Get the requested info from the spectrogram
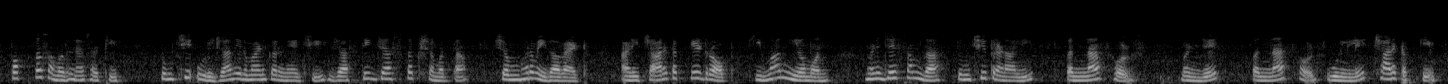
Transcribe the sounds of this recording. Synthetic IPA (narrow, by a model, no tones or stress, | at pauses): fəkt̪əsəməd͡zʱɳjasaʈʰiː | t̪umt͡ɕiːʔuɾd͡ʑaniɾmaɳkəɾɳjat͡ɕiːd͡zast̪iːk̚d͡zast̪əkʂəmət̪a | ɕəmbʱəɾmeɡaʋæʈ | a̰ɽ̃it͡ɕaɾʈəkːeɖɾɔpkĩw̃ʋanijəmən | m̤əɳd͡ʑesəmd̪at̪umt͡ɕiːpɾəɽ̃aliː | pənːasɦəɾɖs | m̤əɳd͡ʑet͡s | pənːashə̰ɾɖsɡuɽ̃ilet͡ɕaɾʈəkːe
